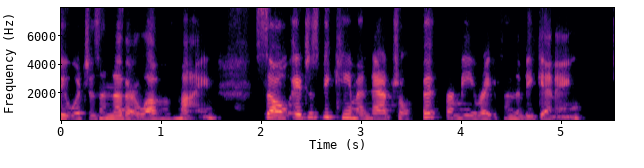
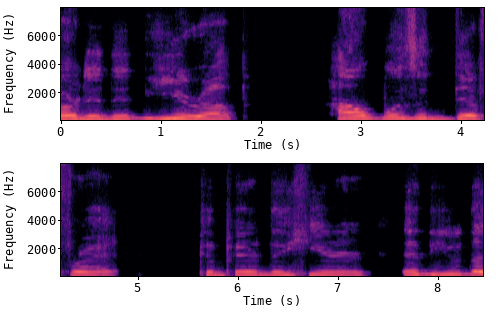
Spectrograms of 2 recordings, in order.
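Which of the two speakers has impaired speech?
The second: cerebral palsy; present from birth; speech impairment.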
